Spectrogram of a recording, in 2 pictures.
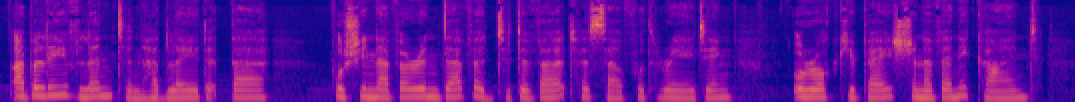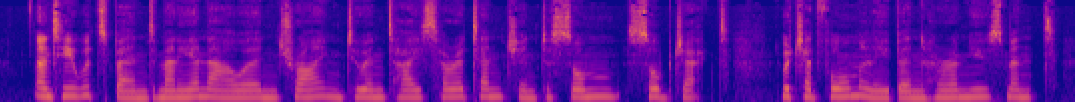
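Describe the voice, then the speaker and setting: Composed servant storyteller, played by a woman, slightly high, level intonation, measured audiobook drama narration. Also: little pitch movement, warm tone, no echo, clean studio sound, close to an everyday voice. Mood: gentle, reflective. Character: female housekeeper recounting events, composed and observant servant. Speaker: narrator in a dramatized novel reading. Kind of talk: scripted literary narration.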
